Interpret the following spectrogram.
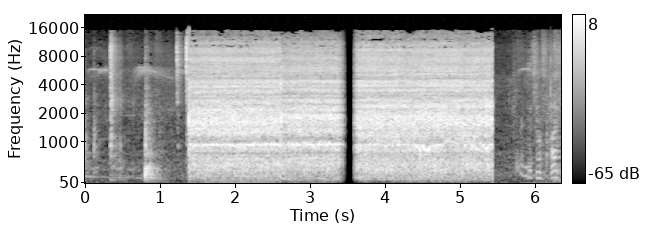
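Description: Compressed gas blown from a hose through a refrigerator's copper tubing, rushing out as a loud, steady hiss. It comes in two blasts with a short break in the middle, the first starting about a second and a half in, after a few light handling clicks.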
